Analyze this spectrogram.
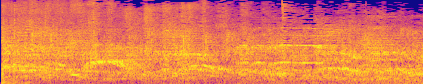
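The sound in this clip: A crowd cheers the first touchdown, a pass from Love to Dobbs, at a Buffalo Wild Wings: a dense, loud roar of shouting and chatter that holds steady for the whole stretch.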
